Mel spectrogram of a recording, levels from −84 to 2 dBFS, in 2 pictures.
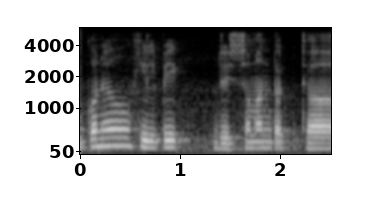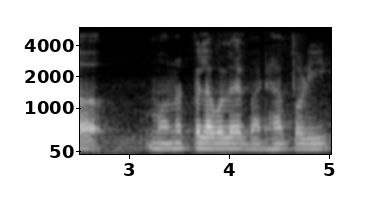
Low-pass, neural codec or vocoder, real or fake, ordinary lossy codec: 5.4 kHz; none; real; none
